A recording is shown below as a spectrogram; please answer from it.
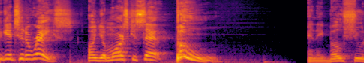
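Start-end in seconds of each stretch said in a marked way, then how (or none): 2.3-3.0 sudden loud boom like a starting pistol; punchy mock gunshot; starting gun boom. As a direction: bang it out like the gun going off. Starting gun in race story.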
